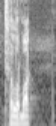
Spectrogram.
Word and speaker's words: Tillamook: The locals say it like Tillamook. – Tillamook.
